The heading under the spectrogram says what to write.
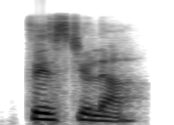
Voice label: "fistula", Indian

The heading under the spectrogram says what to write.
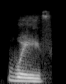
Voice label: "wave", Indian

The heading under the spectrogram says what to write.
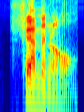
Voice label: "feminal", American

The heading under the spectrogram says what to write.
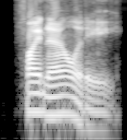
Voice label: "finality", American

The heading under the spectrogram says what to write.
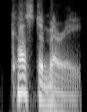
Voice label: "customary", American

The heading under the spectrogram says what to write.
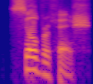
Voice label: "silverfish", American

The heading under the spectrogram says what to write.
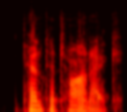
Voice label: "Pentatonic", American

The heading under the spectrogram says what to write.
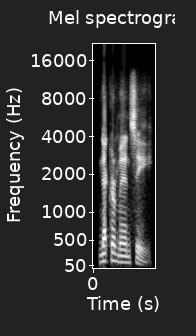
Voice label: "necromancy", American

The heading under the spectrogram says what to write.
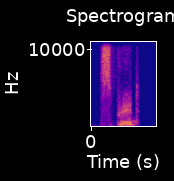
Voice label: "spread", Indian

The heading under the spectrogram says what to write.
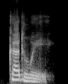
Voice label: "cutaway", Indian

